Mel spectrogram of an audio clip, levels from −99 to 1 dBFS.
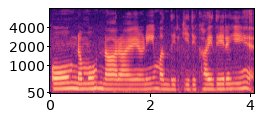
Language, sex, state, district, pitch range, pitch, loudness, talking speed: Hindi, female, Haryana, Charkhi Dadri, 170-190 Hz, 175 Hz, -15 LUFS, 130 wpm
